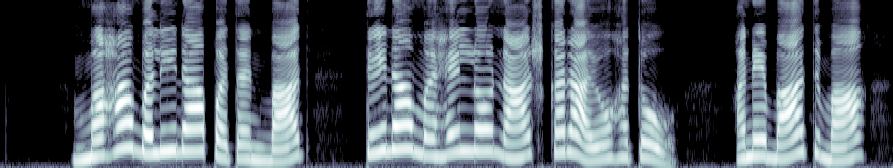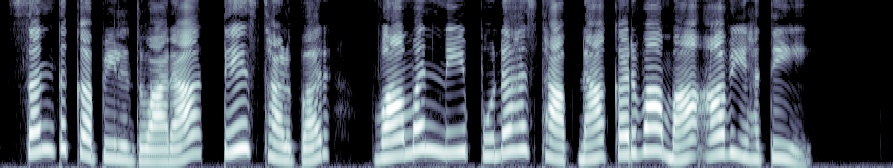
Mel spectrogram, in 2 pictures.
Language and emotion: Gujarati, neutral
